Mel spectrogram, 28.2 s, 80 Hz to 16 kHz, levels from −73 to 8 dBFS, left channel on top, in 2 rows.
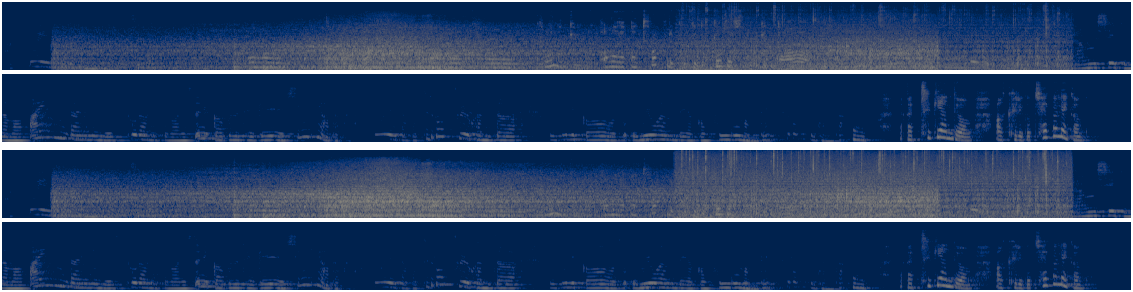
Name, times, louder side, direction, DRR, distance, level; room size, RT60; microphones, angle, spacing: voice 1, 0.0-2.6 11.4-12.9 13.2-24.7, right 1 dB, 5° right, 7 dB, 2.1 m, -51 dB
sound 1, 0.6-11.7, right 4 dB, 30° right, 1.0 m, -36 dB
voice 2, 3.1-3.6 4.3-4.8 5.3-10.4 11.7-12.7 19.4-19.5 24.7-27.7, left 3 dB, 30° left, 14 dB, 1.0 m, -44 dB
sound 2, 8.0-12.5, right 2 dB, 50° right, 0.9 m, -54 dB
sound 3, 8.4-13.4, right 6 dB, 70° right, 1.2 m, -35 dB
19.5 x 17.5 x 8.7 m, 0.79 s
head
